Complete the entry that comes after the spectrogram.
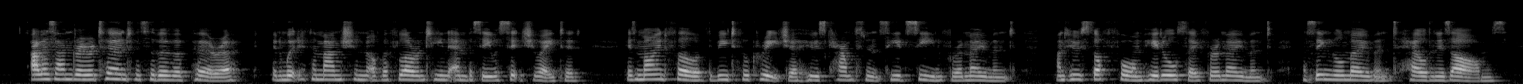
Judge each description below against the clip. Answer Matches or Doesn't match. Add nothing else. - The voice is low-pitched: Doesn't match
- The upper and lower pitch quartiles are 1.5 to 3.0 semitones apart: Matches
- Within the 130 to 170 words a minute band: Doesn't match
